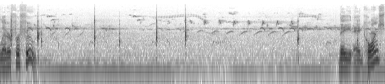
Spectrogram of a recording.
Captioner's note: turkey sound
